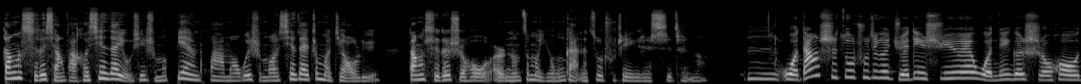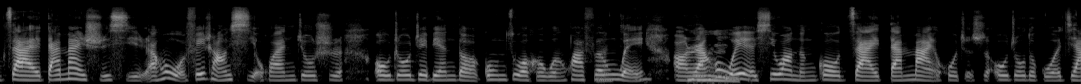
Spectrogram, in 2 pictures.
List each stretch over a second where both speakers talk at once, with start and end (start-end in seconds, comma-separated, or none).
16.7-18.2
